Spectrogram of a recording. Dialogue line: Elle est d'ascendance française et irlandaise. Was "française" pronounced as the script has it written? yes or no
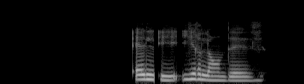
no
